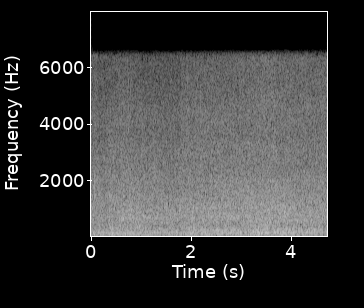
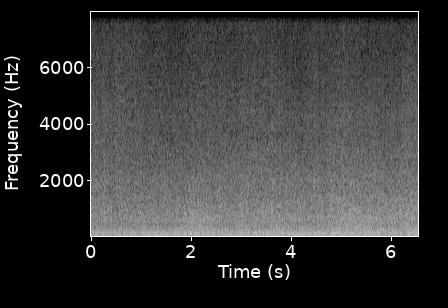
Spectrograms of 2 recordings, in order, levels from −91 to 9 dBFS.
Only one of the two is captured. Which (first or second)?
first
